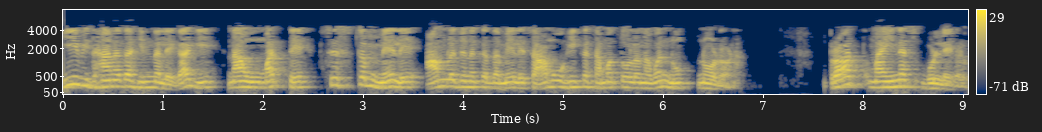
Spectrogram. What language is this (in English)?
Kannada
